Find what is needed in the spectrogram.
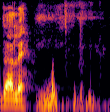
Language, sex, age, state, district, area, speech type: Goan Konkani, male, 30-45, Goa, Salcete, urban, spontaneous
